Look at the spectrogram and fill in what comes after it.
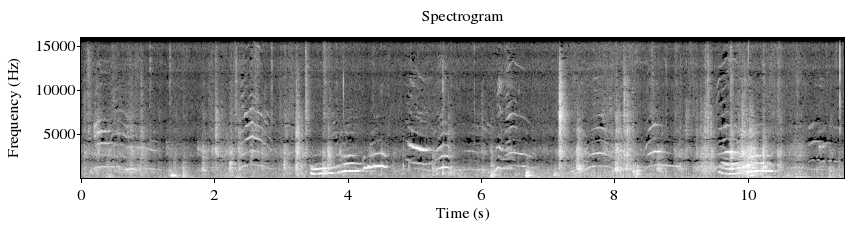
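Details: Mashenka, a three-month-old young female cat showing maternal instinct, lies in the nest with kittens and licks them. Rapid, overlapping arched mews, rising then falling, come in quick succession, several voices calling over faint indoor background.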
